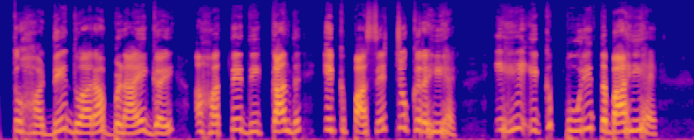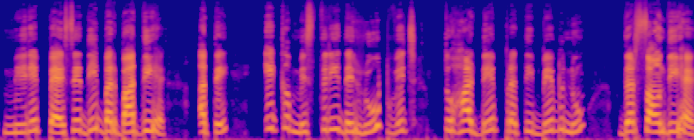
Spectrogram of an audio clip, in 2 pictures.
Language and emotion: Punjabi, angry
